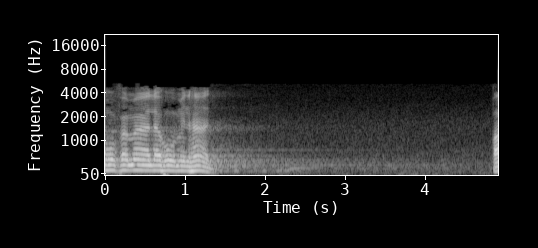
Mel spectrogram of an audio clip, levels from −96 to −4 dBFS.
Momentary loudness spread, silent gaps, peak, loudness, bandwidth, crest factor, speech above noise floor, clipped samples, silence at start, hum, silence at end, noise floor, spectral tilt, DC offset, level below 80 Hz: 26 LU; none; -10 dBFS; -24 LUFS; 5.2 kHz; 18 dB; 34 dB; under 0.1%; 0 s; none; 0 s; -57 dBFS; -11 dB/octave; under 0.1%; -56 dBFS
